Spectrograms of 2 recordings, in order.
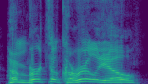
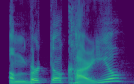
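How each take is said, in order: First: The first name begins with an H sound. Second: The first name begins without an H sound. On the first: "But Booker's over here" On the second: "Technically, it's Umberto"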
